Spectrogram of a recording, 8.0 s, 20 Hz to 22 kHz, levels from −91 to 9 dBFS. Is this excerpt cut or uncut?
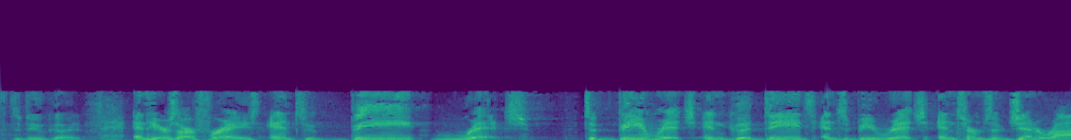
cut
